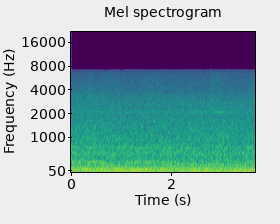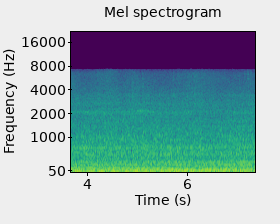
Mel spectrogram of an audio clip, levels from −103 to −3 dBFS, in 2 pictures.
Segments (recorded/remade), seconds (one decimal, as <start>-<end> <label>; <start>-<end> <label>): 0.0-3.9 recorded; 3.9-4.6 remade; 4.6-6.2 recorded; 6.2-7.0 remade; 7.0-7.4 recorded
